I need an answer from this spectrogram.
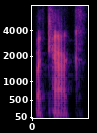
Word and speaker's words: macaque: drawings of macaque monkeys that's how that is how you pronounce my CAC uh I ran around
